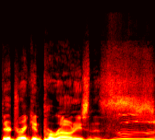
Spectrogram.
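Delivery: ordinary delivery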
